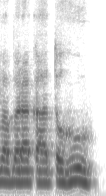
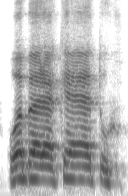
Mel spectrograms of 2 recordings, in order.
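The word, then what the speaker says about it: وبركاته: Assalamu alaikum wa rahmatullahi wa barakatuhu. So this ha at the end is not pronounced like that. It is ha. Wa barakatuh. Wa barakatuh.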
